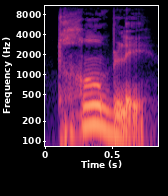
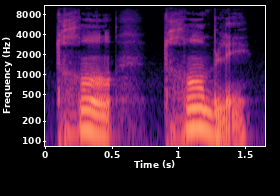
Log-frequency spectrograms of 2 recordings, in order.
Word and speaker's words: trembler: Okay, same thing here. Nasal, EM, okay? En. Trembler. Okay, no pronunciation of the M. Trembler.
